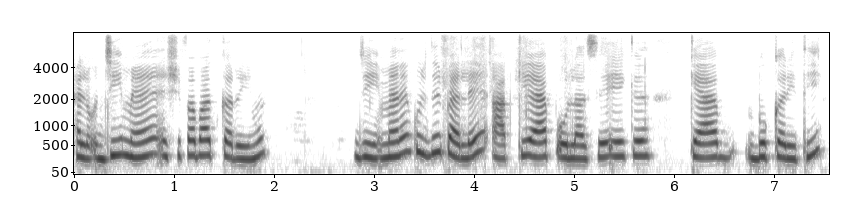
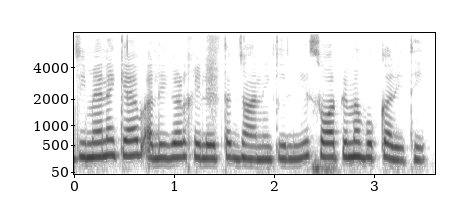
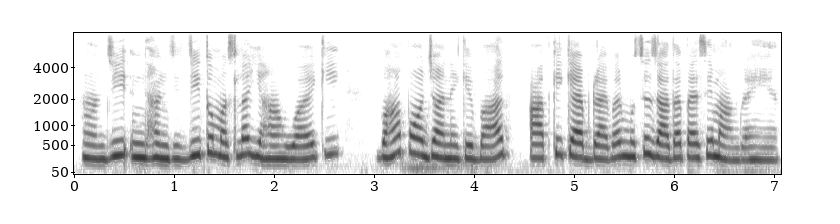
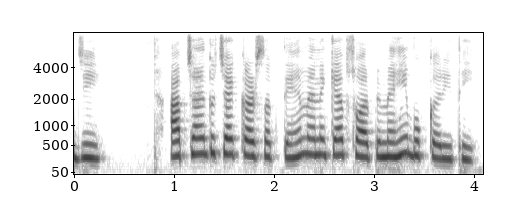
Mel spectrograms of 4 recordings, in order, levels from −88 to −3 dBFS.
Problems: low volume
